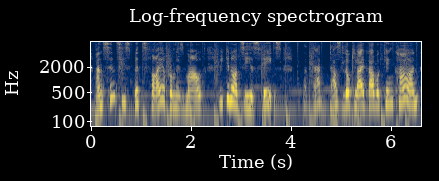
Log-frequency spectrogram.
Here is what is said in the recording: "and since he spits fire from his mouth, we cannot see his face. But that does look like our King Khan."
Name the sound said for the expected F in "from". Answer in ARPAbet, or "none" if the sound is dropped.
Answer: F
